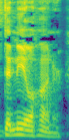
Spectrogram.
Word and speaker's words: Danielle Hunter: But no, it's Danielle Hunter.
